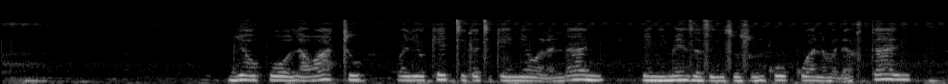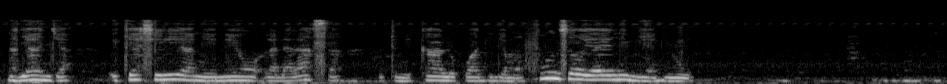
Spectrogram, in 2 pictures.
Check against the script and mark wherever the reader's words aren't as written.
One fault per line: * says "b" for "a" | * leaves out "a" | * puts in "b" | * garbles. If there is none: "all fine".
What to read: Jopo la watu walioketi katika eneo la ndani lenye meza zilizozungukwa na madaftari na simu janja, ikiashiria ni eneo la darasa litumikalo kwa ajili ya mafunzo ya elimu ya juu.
* leaves out "simu"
